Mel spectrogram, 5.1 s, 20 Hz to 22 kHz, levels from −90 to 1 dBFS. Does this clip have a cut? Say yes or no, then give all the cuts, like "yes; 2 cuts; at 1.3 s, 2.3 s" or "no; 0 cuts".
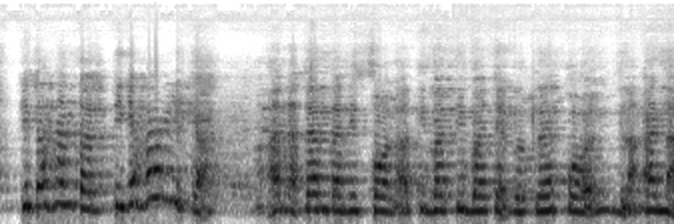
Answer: no; 0 cuts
